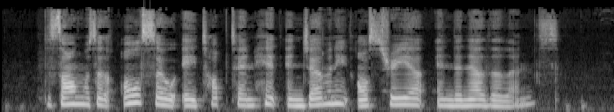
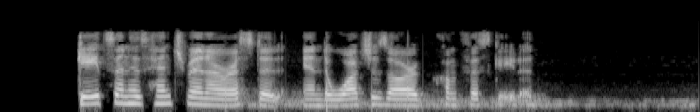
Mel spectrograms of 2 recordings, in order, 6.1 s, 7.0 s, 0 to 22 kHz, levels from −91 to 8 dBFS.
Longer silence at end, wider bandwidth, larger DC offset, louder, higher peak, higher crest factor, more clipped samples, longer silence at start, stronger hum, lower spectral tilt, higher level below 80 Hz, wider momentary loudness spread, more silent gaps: first, 0.55 s vs 0.05 s; first, 17 kHz vs 8 kHz; neither; about the same, -19 LUFS vs -17 LUFS; about the same, 0 dBFS vs 0 dBFS; about the same, 20 dB vs 18 dB; neither; second, 0.45 s vs 0.8 s; neither; about the same, -4 dB/octave vs -3 dB/octave; about the same, -60 dBFS vs -58 dBFS; about the same, 12 LU vs 12 LU; neither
